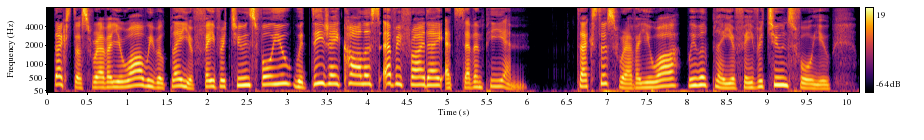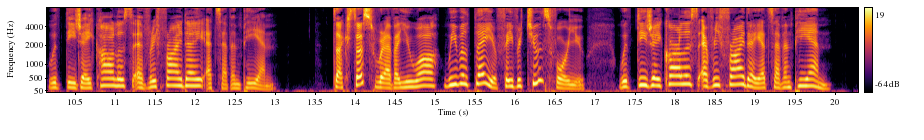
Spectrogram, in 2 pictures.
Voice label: female english; tv and radio voice over; English Sample; Al Saeida Degla Gardens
